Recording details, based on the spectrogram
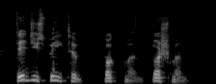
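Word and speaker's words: Peter Buchman: I always call Peter Buckman Peter Buckman, but Joe Johnston calls it Peter Bushman. Bushman. Bushman. So, I've been saying it wrong, I guess.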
